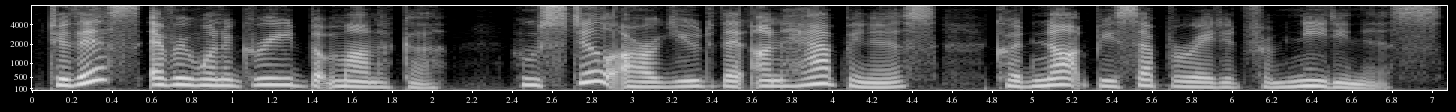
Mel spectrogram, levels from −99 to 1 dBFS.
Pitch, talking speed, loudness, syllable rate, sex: 195 Hz, 145 wpm, -19 LUFS, 5.1 syllables/s, female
